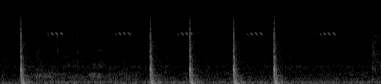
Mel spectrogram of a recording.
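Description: Heavy blows knock against wood in quick bursts.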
